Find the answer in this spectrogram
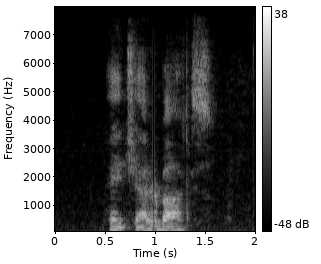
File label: hey chatterbox, en-us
